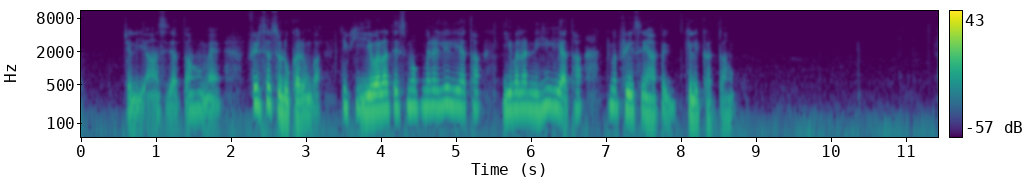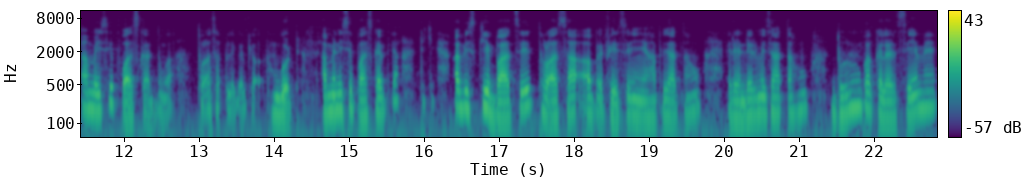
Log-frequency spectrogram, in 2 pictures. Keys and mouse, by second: 8.1-10.0 drag, 11.0 click.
